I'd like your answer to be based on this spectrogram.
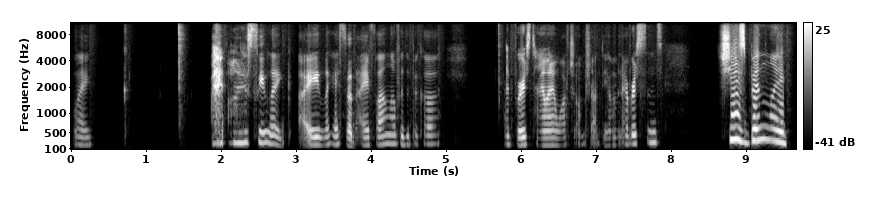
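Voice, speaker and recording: A young woman with a soft voice chatting casually about a film, rambling with lots of fillers and restarts. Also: a little high, normal speed, pauses often, no room sound. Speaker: vlogger reviewing a film. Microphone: stand mic.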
